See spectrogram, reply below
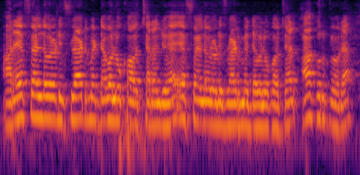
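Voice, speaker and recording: Indian man with a high voice, English reading lesson, slow drawn-out repeated words. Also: fairly even intonation, fairly bright tone. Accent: Indian Hindi. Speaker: English teacher.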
